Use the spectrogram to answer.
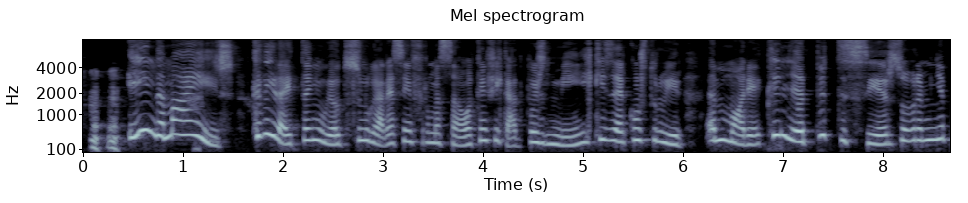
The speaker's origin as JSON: {"language": "Portuguese", "region": "Évora", "country": "Portugal", "tie": "born or raised there", "said": "lembro-me eu, quando era miúda em Évora a ver os álbuns"}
